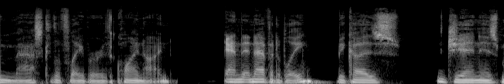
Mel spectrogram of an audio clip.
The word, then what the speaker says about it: quinine: It is quinine.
